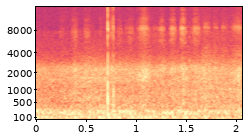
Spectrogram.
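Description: Faint scratching of a coloured pencil shading on a paper workbook page, with one light tick about two-thirds of a second in.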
